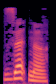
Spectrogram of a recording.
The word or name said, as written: zetna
